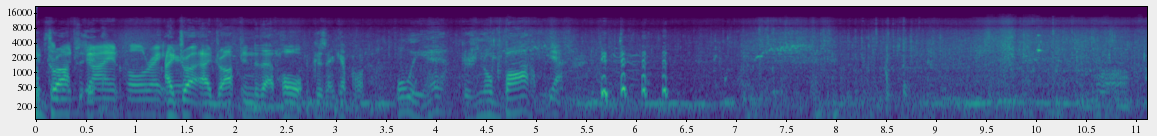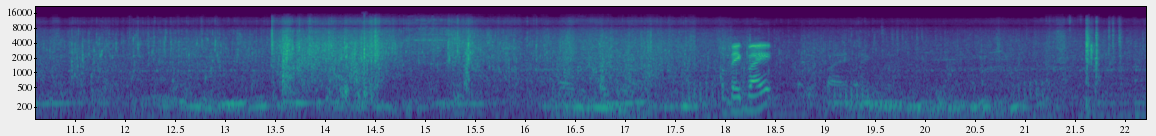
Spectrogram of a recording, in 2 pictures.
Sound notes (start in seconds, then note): 5.4 chuckling; 6.9 reel cranking; 12.1 fish splashing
